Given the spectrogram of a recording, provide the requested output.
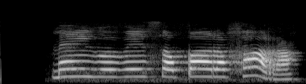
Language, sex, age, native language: Icelandic, male, 9, Icelandic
